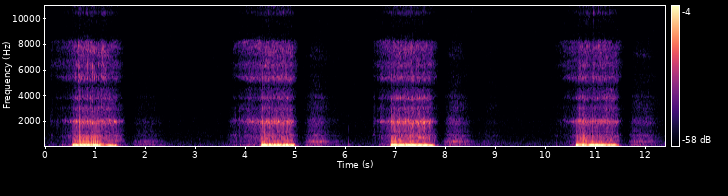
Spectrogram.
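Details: Loud, rattling snores on each in-breath with soft out-breaths between, about four breaths in twelve seconds, during a short, light nap; steady snoring in sleep.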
